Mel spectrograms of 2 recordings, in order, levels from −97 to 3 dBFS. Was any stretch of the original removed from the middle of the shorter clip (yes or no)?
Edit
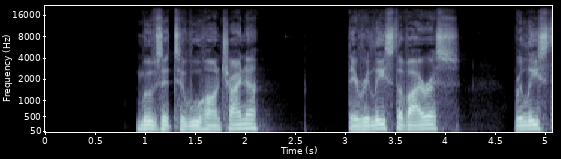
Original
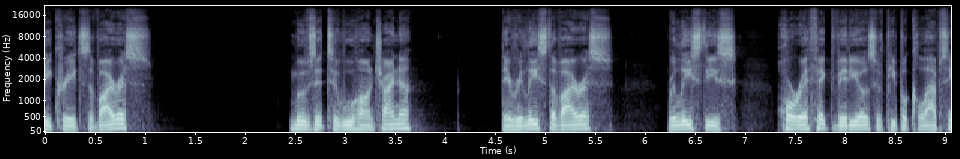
no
